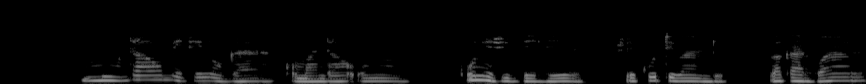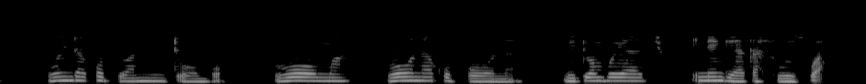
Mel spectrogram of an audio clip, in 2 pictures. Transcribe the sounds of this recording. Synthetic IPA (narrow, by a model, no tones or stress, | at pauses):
mundaumetiːno̞ɡʱaɾako̞mandaunoma | kune̞ʐibʱe̞ɮe̞ro | ʐ̥e̞kutiʋantʰu | ʋakarwaɾa | ʋo̞endakopiwammto̞ːmbo̰ | ʋomwa | ʋo̞ːnakupona | mito̞mbo̞jat͡ʃo | ḭne̞ŋɡe̞jakaɬuːzwa̰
